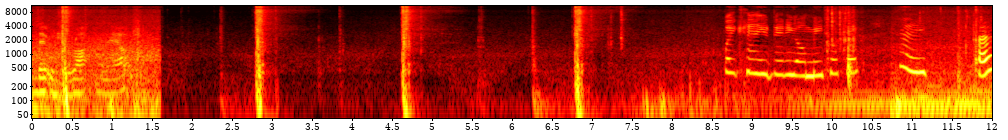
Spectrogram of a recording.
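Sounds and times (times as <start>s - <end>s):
hammer striking nails into wood: 2.8s - 3.2s, 4.6s - 5.0s, 6.2s - 7.4s.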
